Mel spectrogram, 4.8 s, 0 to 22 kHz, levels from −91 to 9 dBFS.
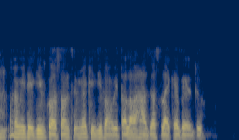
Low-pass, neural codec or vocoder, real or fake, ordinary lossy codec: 5.4 kHz; codec, 16 kHz, 4 kbps, FreqCodec, smaller model; fake; none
